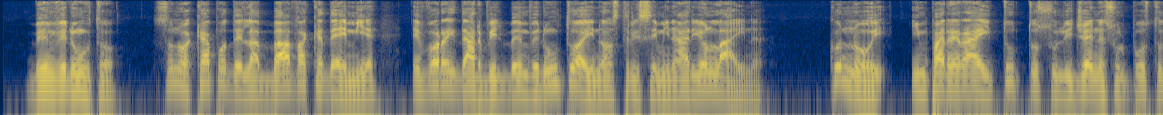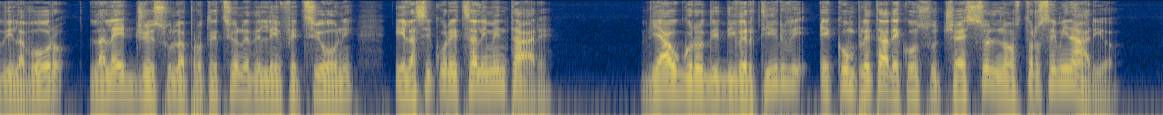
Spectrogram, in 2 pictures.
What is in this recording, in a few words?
ITALIAN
